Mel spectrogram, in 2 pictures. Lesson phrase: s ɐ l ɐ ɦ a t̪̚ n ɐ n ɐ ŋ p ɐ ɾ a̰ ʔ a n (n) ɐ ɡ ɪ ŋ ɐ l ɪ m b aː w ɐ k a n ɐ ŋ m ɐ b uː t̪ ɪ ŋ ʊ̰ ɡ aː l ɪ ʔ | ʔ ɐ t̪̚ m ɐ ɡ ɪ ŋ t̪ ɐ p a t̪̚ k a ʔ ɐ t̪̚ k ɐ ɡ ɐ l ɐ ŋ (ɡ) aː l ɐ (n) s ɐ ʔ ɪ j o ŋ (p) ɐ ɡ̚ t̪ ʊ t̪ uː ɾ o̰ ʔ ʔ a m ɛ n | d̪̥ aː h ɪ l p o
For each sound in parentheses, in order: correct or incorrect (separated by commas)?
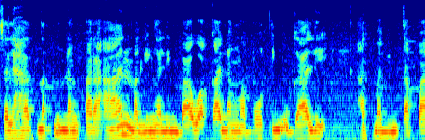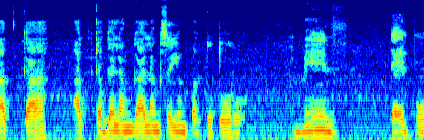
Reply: incorrect, correct, incorrect, correct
